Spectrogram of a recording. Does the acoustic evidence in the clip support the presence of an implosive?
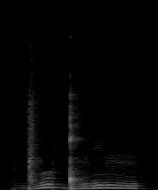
no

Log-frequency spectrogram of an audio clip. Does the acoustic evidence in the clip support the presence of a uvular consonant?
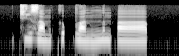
no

